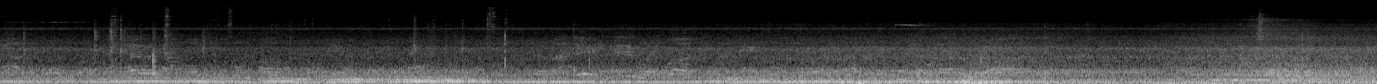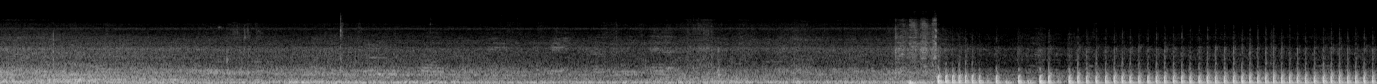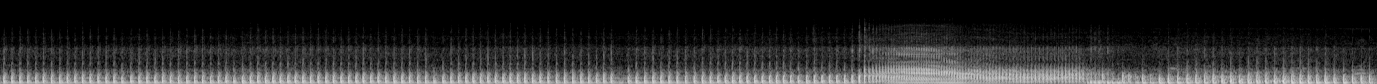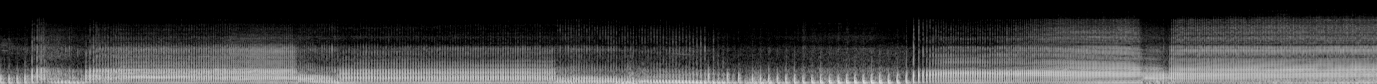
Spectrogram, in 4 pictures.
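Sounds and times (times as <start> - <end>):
motorcycle engine revving and accelerating: 20.7 - 55.0.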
